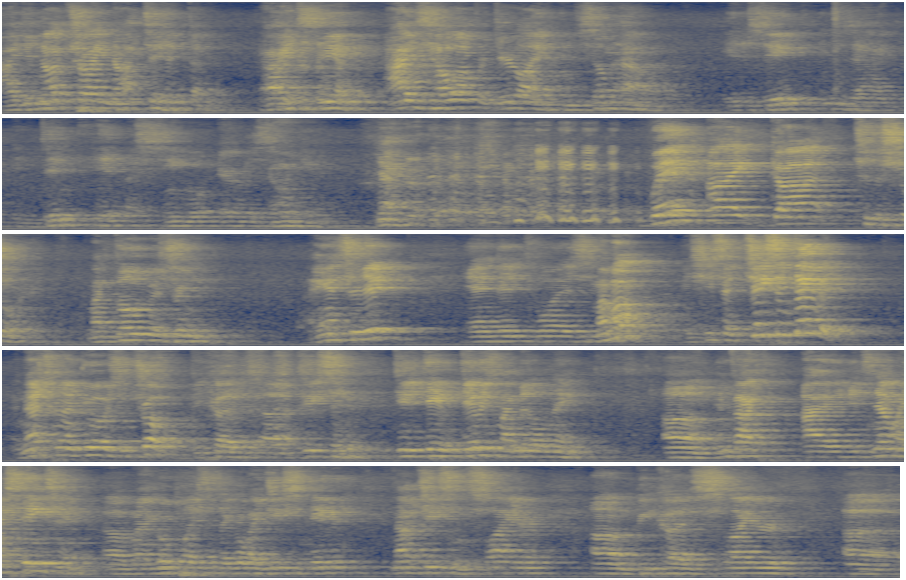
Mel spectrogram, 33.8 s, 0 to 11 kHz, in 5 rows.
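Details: Adult male who lost 80% of his tongue to cancer, now with a permanent speech impediment; articulation disorder after partial glossectomy.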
